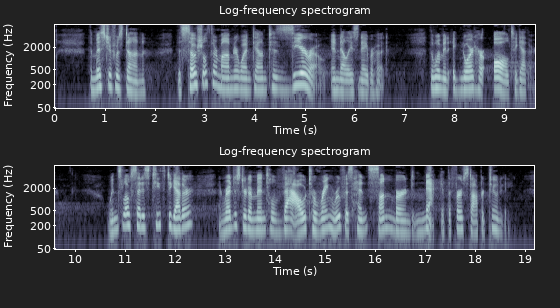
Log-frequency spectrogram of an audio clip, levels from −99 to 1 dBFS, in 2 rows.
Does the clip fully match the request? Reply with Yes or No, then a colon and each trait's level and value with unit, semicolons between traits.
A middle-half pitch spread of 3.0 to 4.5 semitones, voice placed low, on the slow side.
No: average, 3.6 semitones; medium, 155 Hz; slow, 120 wpm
